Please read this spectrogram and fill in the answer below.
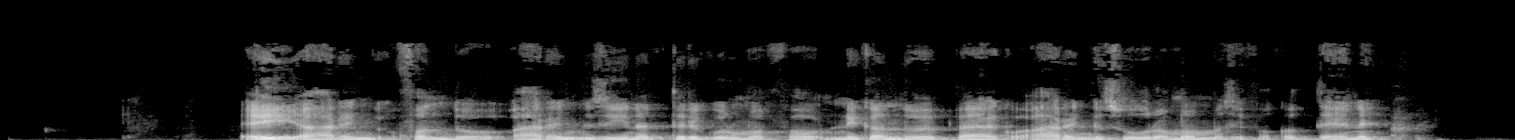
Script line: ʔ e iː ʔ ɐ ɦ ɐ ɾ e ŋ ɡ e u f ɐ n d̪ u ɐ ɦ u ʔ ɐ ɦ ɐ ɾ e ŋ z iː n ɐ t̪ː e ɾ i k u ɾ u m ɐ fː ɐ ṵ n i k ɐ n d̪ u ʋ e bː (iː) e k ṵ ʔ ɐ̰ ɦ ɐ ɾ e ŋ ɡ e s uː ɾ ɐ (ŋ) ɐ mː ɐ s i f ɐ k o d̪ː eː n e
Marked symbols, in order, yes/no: no, no

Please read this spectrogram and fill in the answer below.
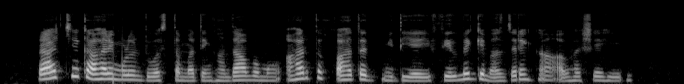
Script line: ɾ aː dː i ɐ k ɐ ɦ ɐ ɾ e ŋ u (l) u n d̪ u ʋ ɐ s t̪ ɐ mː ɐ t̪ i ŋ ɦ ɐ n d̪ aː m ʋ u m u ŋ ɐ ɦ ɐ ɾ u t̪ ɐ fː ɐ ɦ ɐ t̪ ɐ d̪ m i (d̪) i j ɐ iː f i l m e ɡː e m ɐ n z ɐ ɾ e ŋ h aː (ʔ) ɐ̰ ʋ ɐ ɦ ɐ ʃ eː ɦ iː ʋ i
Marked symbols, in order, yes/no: no, yes, yes

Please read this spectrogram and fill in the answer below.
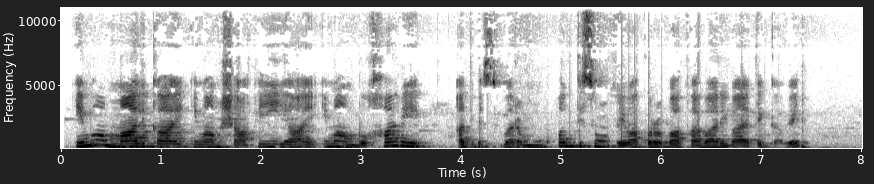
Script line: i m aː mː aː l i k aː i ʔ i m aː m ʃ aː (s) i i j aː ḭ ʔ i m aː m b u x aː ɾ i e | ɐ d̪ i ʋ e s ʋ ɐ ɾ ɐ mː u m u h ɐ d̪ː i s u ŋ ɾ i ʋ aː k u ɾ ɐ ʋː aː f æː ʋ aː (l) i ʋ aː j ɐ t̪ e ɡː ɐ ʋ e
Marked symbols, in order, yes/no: no, no

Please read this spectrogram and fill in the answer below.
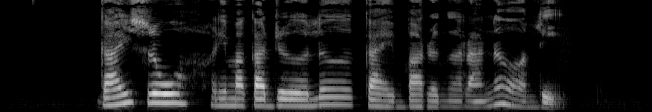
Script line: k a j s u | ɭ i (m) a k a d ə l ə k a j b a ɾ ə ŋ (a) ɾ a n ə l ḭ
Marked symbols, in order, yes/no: yes, no

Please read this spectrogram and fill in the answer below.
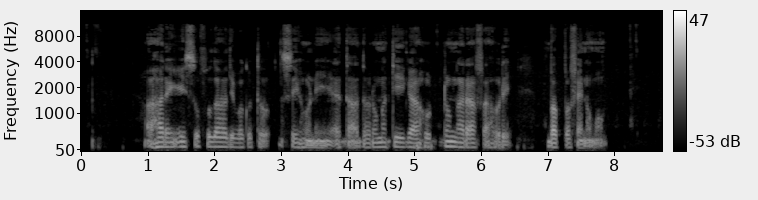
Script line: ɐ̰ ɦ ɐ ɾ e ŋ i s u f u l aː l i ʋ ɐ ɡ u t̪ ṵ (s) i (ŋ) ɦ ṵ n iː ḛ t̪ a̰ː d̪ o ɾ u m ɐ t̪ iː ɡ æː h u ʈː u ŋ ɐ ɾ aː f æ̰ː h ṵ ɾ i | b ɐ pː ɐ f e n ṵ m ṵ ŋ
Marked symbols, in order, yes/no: yes, no

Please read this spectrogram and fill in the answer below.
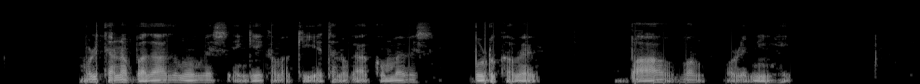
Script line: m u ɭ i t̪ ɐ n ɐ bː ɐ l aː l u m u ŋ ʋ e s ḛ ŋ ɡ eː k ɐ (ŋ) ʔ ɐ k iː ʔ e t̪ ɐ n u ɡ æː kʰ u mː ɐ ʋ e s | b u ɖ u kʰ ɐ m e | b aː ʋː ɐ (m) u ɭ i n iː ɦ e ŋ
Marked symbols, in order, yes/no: no, no

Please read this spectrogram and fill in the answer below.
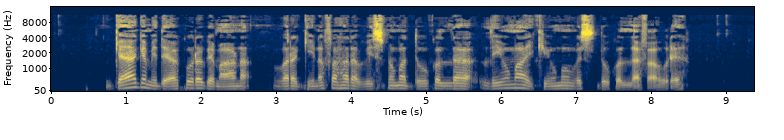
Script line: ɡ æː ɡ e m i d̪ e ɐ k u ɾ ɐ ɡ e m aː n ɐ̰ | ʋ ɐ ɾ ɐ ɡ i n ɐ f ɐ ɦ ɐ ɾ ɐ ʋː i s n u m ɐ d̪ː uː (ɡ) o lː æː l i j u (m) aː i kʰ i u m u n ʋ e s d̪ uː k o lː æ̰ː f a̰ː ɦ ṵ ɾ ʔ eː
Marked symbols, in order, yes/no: no, yes

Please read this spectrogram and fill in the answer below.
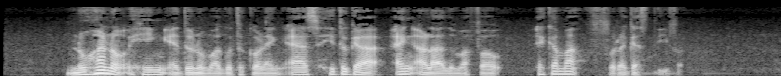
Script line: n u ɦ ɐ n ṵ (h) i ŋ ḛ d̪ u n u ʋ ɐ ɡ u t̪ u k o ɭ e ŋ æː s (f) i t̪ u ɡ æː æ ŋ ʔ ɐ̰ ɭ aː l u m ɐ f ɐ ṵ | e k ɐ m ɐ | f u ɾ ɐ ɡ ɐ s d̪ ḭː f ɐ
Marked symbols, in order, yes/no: yes, no

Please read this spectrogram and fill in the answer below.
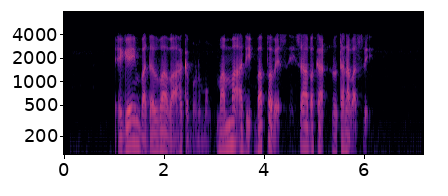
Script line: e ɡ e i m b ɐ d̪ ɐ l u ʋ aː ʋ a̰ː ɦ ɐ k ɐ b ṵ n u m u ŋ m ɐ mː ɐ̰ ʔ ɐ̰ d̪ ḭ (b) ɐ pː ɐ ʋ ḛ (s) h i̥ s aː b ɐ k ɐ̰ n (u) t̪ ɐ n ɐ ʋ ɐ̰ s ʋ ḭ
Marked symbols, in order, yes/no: yes, yes, yes

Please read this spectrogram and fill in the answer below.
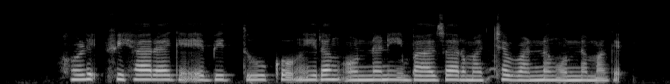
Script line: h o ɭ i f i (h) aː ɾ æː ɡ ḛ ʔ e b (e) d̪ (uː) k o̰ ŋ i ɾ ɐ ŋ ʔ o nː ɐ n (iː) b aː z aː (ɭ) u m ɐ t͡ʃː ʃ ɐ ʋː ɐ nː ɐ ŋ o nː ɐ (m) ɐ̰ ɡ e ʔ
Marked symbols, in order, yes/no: yes, no, yes, yes, no, yes

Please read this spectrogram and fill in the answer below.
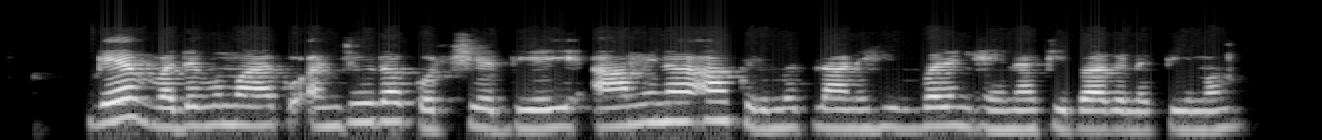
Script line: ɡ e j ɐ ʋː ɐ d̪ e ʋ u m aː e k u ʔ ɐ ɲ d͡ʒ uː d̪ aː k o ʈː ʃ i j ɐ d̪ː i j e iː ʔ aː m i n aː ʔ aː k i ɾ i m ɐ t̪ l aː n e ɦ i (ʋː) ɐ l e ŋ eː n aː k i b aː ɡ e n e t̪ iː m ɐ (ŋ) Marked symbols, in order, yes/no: yes, yes

